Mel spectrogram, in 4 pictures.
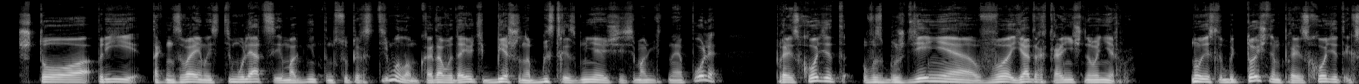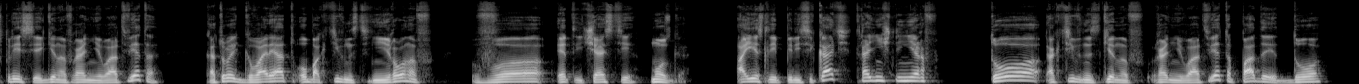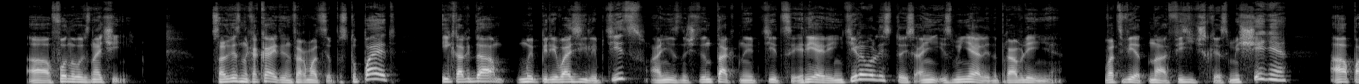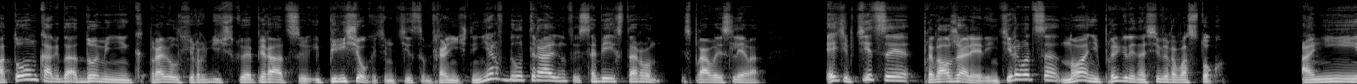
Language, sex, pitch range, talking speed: Russian, male, 100-130 Hz, 120 wpm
